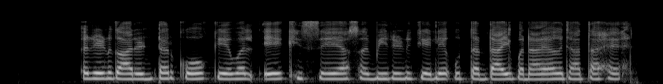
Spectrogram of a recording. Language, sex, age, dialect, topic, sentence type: Hindi, female, 18-24, Hindustani Malvi Khadi Boli, banking, statement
